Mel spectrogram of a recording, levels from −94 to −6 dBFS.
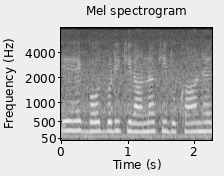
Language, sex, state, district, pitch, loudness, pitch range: Hindi, female, Bihar, Gaya, 240 Hz, -15 LUFS, 235-250 Hz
